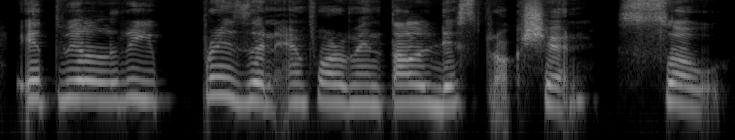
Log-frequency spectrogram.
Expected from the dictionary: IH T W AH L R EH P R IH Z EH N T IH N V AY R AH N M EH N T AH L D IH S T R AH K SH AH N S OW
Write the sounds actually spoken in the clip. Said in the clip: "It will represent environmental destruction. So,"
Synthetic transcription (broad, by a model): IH T W AH L R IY P R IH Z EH N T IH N F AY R M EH N T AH L D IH S T R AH K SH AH N S OW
